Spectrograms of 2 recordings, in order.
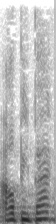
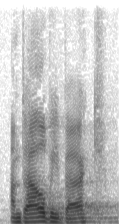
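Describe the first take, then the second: First: It is said in a gentle, reassuring tone. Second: It is said in a stern, warning tone.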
